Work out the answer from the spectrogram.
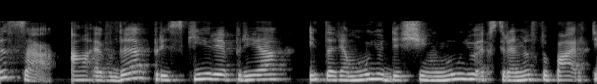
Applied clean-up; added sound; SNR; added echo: none; none; none; none.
